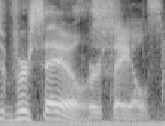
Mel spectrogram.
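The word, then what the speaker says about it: Versailles: but uh trust me the Kentucky way to pronounce it is versales versales much more phonetically literal even though though they're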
